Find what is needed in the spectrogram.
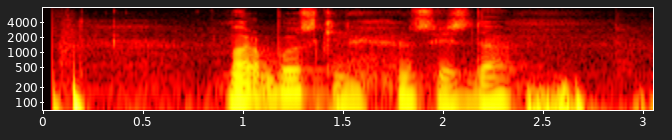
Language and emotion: Russian, sad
